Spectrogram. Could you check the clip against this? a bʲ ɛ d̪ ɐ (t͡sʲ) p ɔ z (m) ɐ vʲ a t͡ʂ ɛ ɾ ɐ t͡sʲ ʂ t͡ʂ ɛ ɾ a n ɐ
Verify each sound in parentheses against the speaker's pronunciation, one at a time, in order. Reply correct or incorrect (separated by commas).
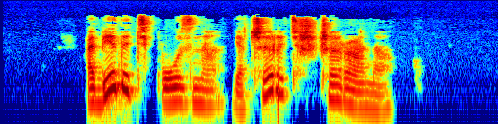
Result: correct, incorrect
